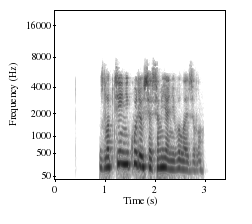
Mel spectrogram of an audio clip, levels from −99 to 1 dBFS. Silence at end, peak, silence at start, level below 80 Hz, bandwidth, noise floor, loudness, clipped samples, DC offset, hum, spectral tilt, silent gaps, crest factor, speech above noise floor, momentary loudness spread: 0.45 s; -6 dBFS; 0.9 s; -64 dBFS; 6.8 kHz; -77 dBFS; -20 LUFS; under 0.1%; under 0.1%; none; -7.5 dB/octave; none; 16 dB; 57 dB; 16 LU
